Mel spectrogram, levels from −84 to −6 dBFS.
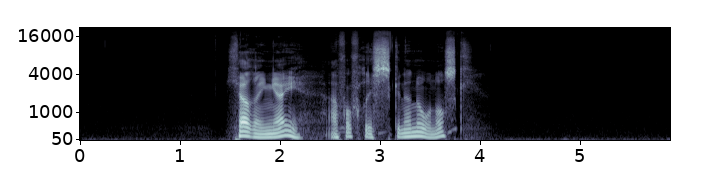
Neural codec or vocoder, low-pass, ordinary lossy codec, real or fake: none; 19.8 kHz; none; real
